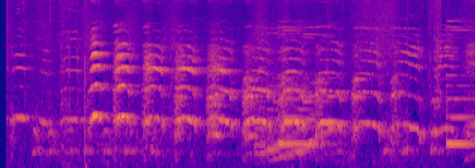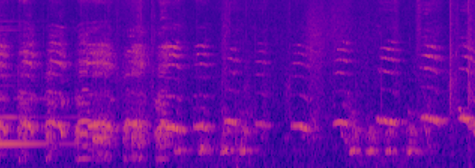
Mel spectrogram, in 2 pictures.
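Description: Border collie puppy whining and crying over and over in short rising-and-falling cries, several a second, thinning out in the second half. A steady electronic note, likely from the musical play mat it is on, sounds for about a second midway.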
